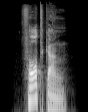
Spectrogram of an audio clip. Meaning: march (steady forward movement or progression)
- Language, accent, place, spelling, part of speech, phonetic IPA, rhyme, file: German, Germany, Berlin, Fortgang, noun, [ˈfɔʁtˌɡaŋ], -ɔʁtɡaŋ, De-Fortgang.ogg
